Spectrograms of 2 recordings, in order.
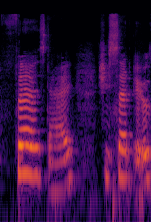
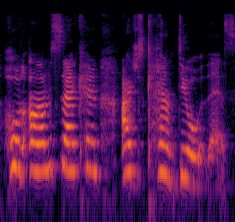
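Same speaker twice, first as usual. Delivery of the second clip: slow, drawn-out, put-on American accent; 4 semitones higher, 4 dB louder than usual. Retelling what the American teacher said during the mock exam: imitating an American teacher. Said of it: "She's American".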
